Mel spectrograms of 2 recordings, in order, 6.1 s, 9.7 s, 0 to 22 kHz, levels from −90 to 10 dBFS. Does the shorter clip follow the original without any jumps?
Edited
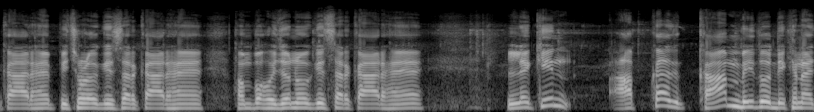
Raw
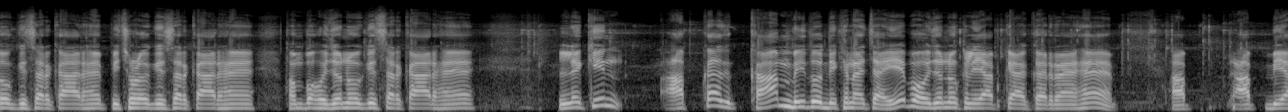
yes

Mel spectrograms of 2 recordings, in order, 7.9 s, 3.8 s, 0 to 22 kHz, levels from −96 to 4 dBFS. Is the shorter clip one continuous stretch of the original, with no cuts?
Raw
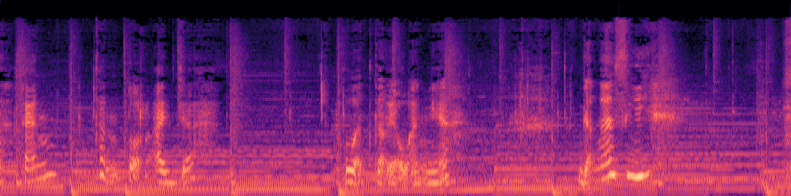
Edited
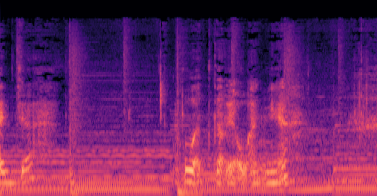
yes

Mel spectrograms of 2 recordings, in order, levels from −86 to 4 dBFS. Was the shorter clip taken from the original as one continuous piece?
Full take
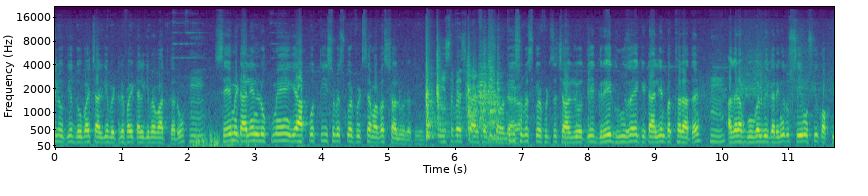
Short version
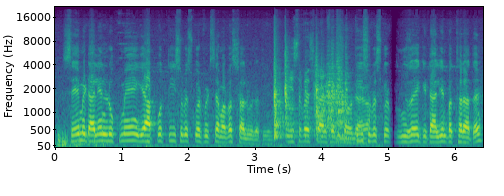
no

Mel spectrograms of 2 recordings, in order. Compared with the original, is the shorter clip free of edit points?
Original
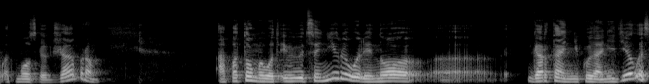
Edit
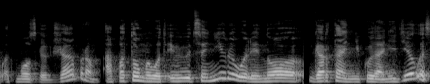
no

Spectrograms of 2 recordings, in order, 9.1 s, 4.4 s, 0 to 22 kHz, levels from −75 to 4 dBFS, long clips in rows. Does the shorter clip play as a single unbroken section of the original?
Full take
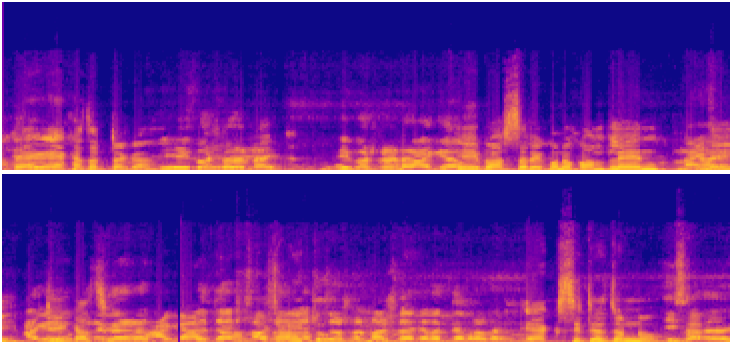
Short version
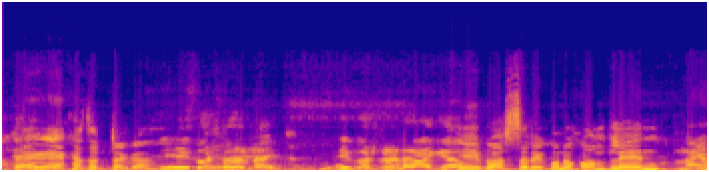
yes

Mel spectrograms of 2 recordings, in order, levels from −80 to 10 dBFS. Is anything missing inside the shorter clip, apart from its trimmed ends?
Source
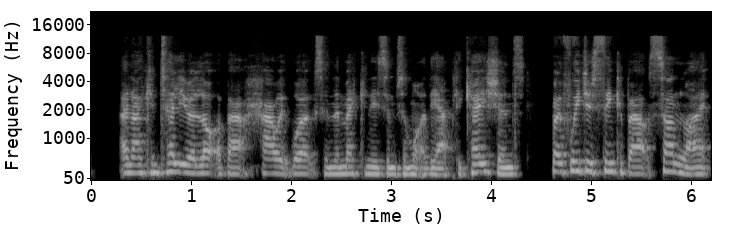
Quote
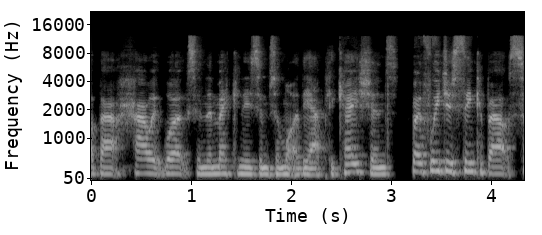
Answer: yes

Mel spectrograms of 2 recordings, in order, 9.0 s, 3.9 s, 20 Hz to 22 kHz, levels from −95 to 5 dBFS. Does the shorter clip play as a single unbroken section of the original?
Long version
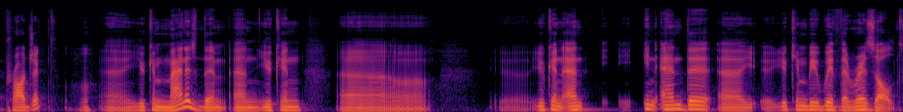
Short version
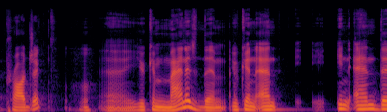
no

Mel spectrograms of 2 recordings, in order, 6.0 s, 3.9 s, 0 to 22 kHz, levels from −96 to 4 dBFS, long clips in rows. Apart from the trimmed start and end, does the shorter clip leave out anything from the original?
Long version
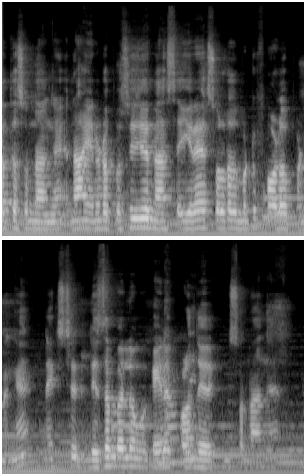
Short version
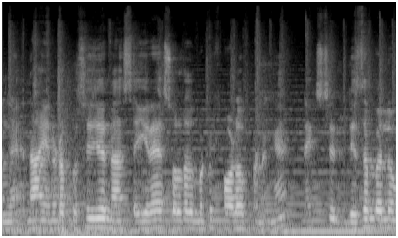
no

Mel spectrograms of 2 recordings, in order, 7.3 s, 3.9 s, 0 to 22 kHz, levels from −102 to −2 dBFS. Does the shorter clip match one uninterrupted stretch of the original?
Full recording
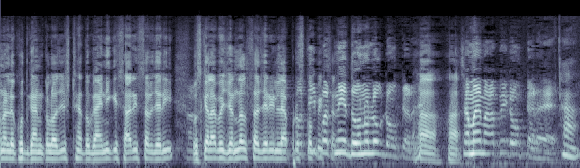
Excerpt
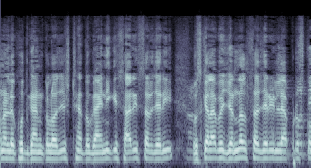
yes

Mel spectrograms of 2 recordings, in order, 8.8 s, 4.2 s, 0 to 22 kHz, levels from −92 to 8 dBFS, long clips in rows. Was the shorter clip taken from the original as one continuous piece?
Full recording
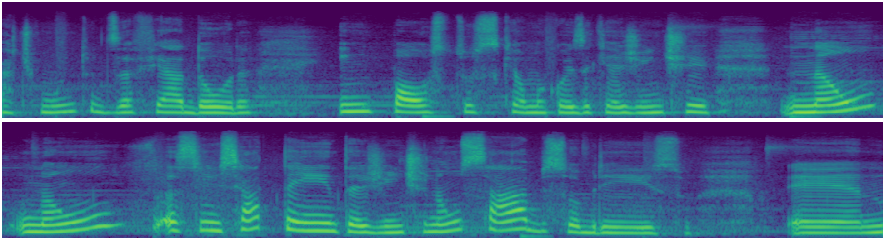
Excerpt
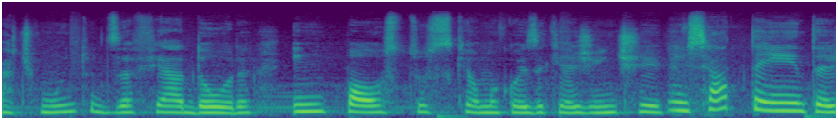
no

